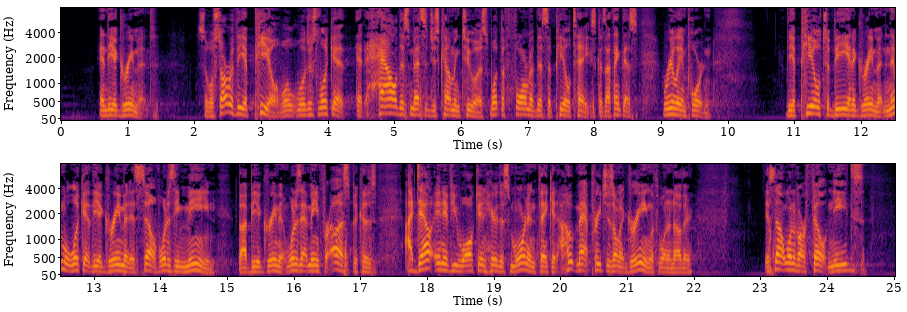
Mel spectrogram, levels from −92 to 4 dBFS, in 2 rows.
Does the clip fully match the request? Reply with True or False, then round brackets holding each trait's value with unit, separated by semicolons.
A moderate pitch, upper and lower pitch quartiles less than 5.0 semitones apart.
True (145 Hz; 4.6 semitones)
